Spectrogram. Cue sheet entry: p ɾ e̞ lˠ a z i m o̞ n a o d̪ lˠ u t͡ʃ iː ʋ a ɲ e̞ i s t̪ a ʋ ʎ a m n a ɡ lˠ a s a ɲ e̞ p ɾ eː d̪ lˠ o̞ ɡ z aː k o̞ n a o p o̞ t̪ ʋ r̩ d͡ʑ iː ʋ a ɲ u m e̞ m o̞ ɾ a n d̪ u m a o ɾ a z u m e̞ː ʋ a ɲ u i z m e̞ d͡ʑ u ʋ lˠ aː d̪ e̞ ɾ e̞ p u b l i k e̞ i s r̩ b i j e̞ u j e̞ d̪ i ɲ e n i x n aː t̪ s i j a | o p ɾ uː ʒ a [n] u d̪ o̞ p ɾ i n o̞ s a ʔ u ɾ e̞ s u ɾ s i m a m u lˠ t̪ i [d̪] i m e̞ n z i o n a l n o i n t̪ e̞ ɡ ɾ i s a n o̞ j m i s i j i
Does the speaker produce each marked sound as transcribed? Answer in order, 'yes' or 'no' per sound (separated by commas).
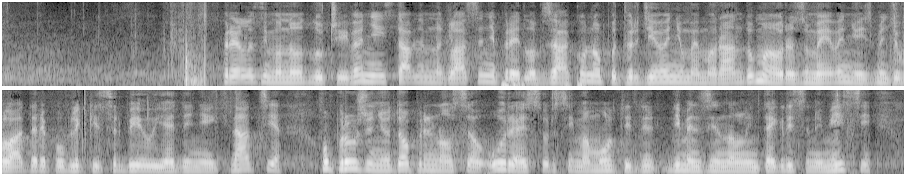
no, yes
